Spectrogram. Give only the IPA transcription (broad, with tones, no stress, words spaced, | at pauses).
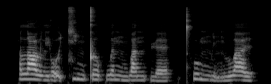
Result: lɑ˥˨ʊ̯ljo̰˨˩ʊ̯t͡ɕi˥˨ŋ t̪ɤ˥˨pwə˥˨nmwa˦npɥɛ˨˦ | t̪ʰu˥˨mḭ˨˩n lwa˥˨ɪ̯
